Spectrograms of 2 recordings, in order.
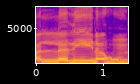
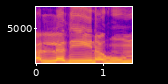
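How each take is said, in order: Both takes have the same delivery.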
